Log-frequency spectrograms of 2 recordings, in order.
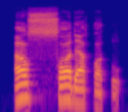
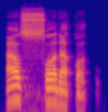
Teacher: Contoh yang kedua ada as-sodaqatu. As-sodaqatu diidghamkan, a-nya masuk ke huruf sod, lamnya diabaikan.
